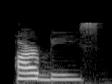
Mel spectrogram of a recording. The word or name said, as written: arbys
